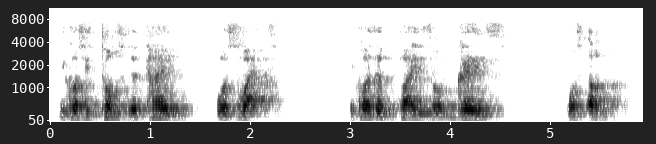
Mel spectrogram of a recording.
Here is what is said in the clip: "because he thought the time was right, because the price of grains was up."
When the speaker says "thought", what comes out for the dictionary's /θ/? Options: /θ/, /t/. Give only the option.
/t/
